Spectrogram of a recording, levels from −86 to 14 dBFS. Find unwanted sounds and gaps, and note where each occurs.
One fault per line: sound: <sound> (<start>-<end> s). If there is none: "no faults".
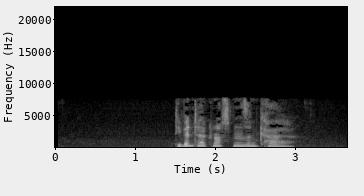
no faults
